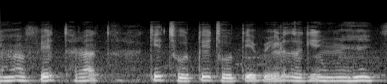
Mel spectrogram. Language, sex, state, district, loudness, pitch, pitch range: Hindi, male, Uttar Pradesh, Lucknow, -15 LUFS, 170 Hz, 150-180 Hz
